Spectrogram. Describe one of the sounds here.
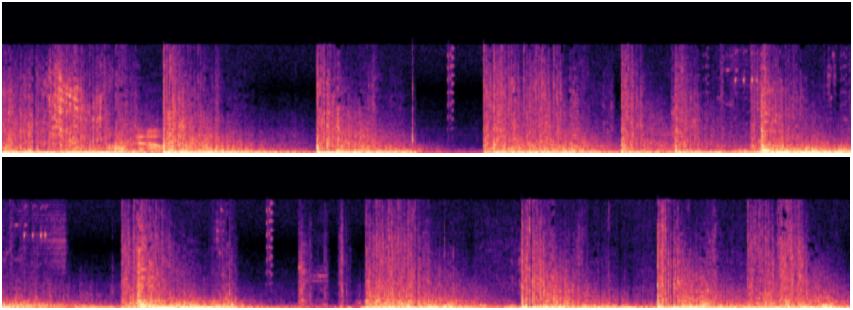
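Gunfire bursts out in rapid volleys.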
